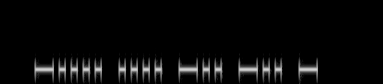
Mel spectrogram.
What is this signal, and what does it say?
Morse code, heard as a keyed tone, about 20 wpm, 700 Hz. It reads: 6HDDT
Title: Five Challenging Letter-Number Combinations 20wpm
